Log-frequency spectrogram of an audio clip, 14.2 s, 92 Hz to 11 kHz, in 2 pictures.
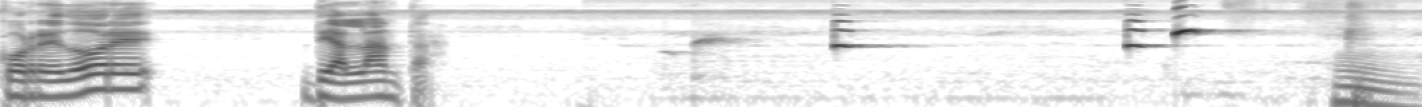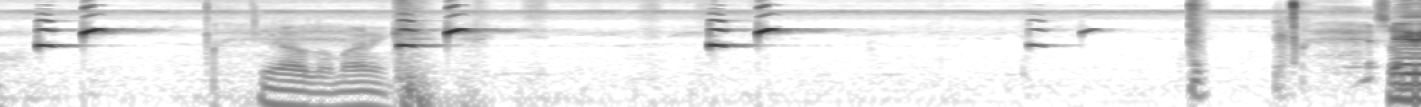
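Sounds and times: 
speech: 0.0 - 0.9, 1.6 - 2.3, 6.7 - 7.2, 8.4 - 9.4, 14.0 - 14.2
coquí frogs calling in a two-note chirp: 3.0 - 14.2.

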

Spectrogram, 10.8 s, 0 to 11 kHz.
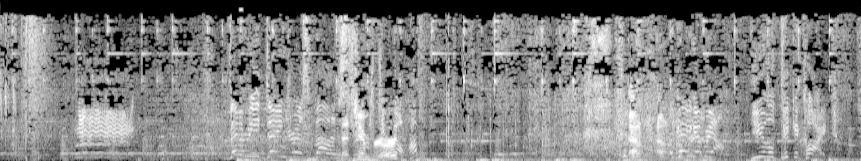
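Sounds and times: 
goats bleating: 0.9 - 1.8
speech: 2.9 - 5.4, 7.8 - 10.5
laughter: 4.7 - 5.6, 6.3 - 9.2.

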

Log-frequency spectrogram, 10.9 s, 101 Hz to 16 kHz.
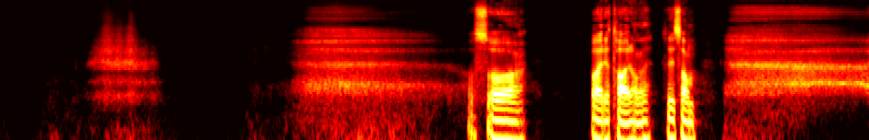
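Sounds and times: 
voice imitating a man's long steady exhale: 3.7 - 5.7, 9.1 - 10.8
speech: 5.9 - 6.6, 7.4 - 9.3.

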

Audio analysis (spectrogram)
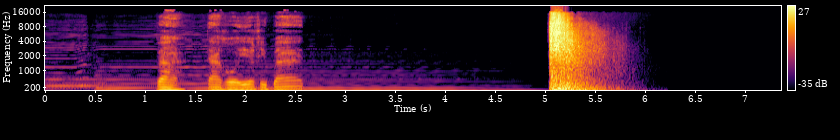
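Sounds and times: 
speech: 1.1 - 2.7
loud revolver shot fired in a room with rolling echo: 5.1 - 6.0.

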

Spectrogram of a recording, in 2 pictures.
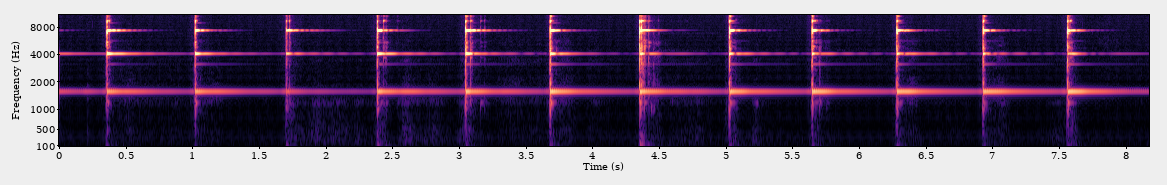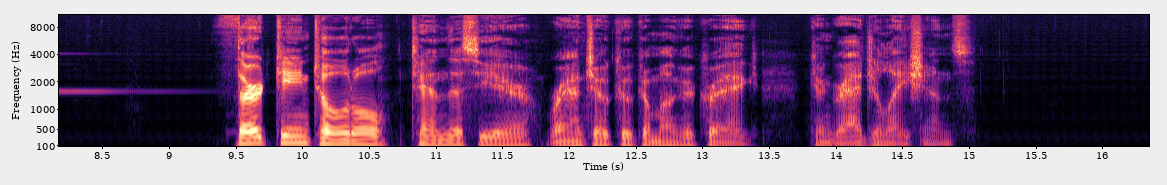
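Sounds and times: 
bell ringing: 0.0 - 9.2
speech: 9.5 - 15.1.

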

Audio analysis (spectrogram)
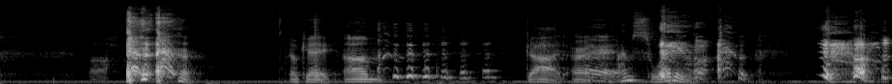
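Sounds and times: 
person coughing hard from laughing: 1.3 - 2.0, 6.6 - 7.5, 8.2 - 8.9
speech: 1.4 - 2.0, 2.9 - 8.9
laughter: 3.8 - 5.0, 8.2 - 8.9.

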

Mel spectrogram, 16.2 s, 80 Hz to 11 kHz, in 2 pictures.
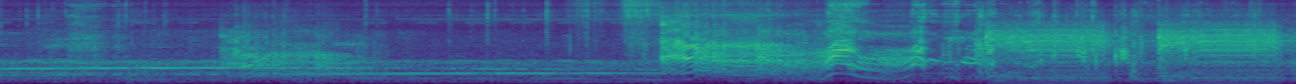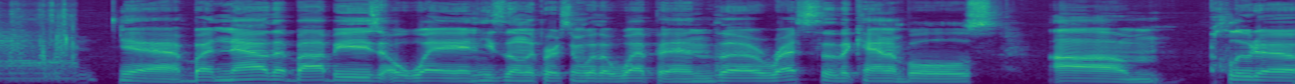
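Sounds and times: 
low rough growl breaking into a harsh laughing cackle: 0.1 - 5.7
laughter: 5.3 - 7.7
speech: 8.9 - 16.1.

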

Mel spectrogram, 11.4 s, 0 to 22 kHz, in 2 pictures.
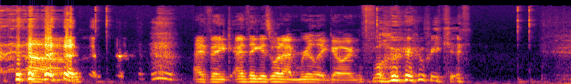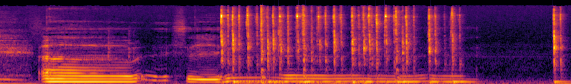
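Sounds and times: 
laughter: 0.0 - 1.4
speech: 0.2 - 4.8, 6.1 - 9.2
typing on a new computer keyboard: 7.9 - 10.4, 11.2 - 11.4.

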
